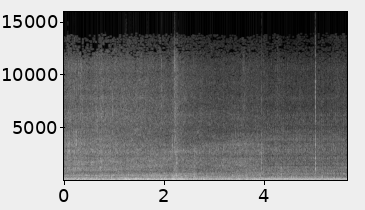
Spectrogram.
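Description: Four-wheel-drive engines running steadily at idle and low speed, with a single sharp click about five seconds in.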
